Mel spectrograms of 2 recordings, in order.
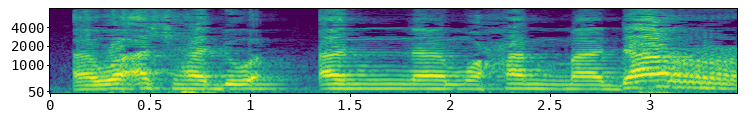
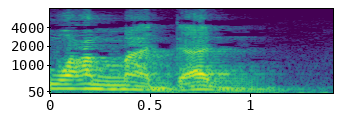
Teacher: nun atau tanwin tu hilang terus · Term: Idgham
